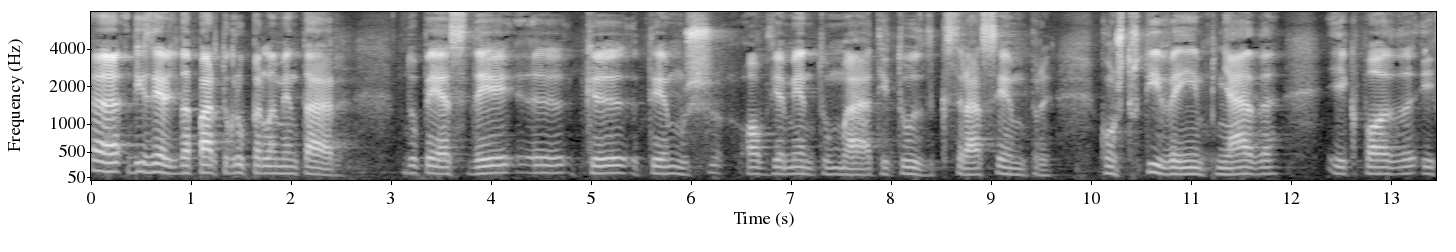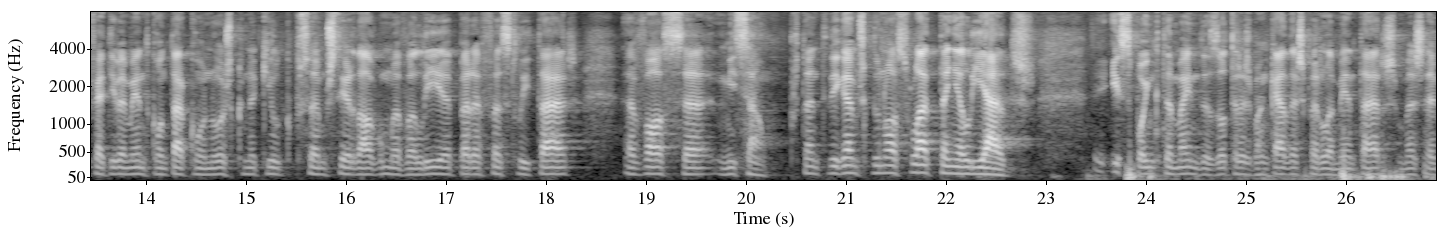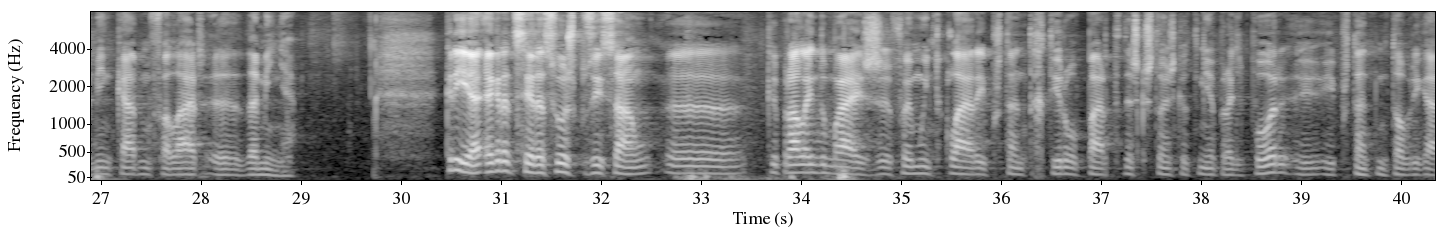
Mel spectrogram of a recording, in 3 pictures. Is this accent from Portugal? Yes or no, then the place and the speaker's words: yes; Azores, Portugal; Eu sou dos Açores, mas hoje não estou mandatado para essa área geográfica.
